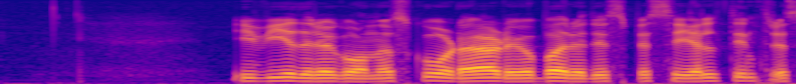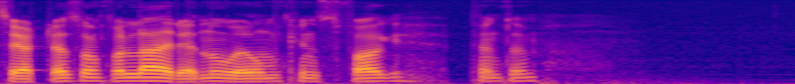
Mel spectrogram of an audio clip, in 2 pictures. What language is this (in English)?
Norwegian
